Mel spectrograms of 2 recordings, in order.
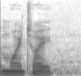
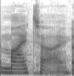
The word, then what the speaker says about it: Muay Thai: Very close to Mai Thai.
